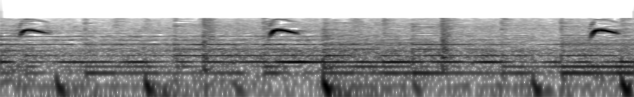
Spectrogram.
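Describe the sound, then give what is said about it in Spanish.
Three shrill, high-pitched alarm calls warning of nearby danger, usually a golden eagle, each a quick rising-then-falling squeal, spaced about a second apart over a low, steady rumbling background with occasional soft thumps, in Rodna National Park in the Eastern Carpathian Mountains. “Sus agudos chillidos son una advertencia señalando un peligro cercano.”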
